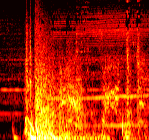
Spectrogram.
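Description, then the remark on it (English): A single loud gunshot cracks out in a drama scene as a gun barrel is knocked aside and the shot hits a man in the shoulder, followed by a heavy booming decay that lingers for seconds, with a fainter sharp knock near the end. No one speaks. “He does shoot, and it shoots one of his mates to the shoulder.”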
